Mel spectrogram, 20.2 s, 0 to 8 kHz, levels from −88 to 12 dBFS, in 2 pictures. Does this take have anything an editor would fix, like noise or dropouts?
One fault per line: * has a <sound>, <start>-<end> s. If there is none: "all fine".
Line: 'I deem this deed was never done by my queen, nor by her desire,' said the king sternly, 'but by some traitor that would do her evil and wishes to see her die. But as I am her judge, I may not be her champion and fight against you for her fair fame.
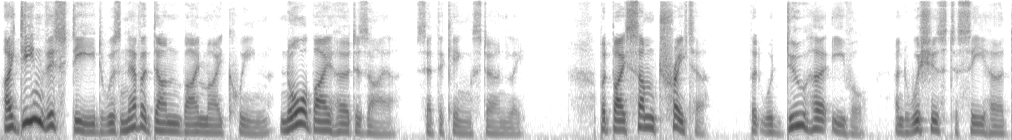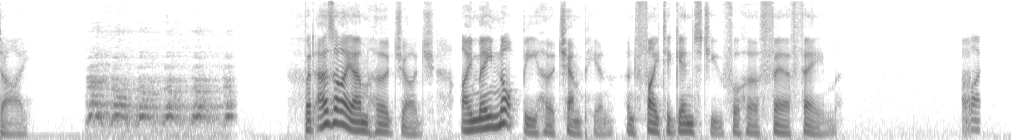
* has a bark, 11.0-12.5 s
* has a laugh, 19.7-19.9 s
